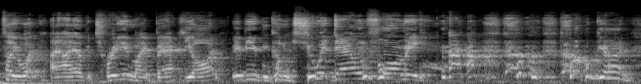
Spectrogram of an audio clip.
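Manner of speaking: teasing that tips into high cackles; cracking up at your own joke; laughing taunt. Acted. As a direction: keep heckling until you lose it laughing. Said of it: "Are you done?".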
